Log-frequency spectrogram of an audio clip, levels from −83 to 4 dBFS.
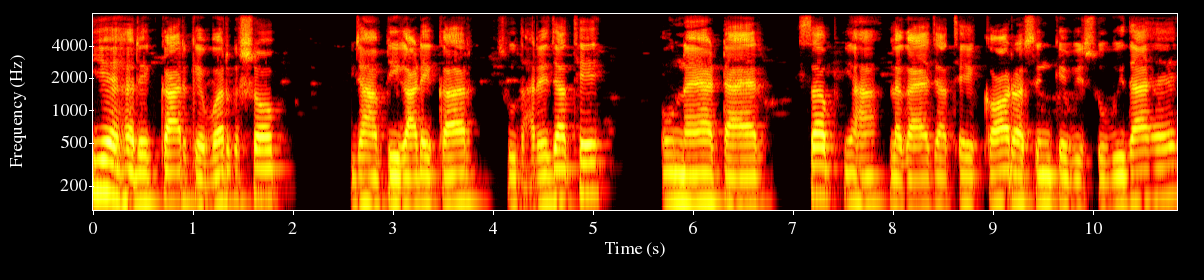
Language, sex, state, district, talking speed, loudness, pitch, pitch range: Chhattisgarhi, male, Chhattisgarh, Rajnandgaon, 145 wpm, -17 LUFS, 130 Hz, 120-145 Hz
